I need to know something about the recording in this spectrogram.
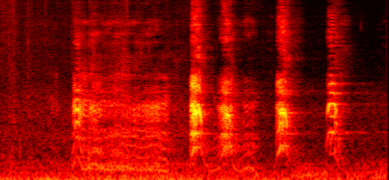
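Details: Jindo dogs out on a walk: a drawn-out bark, then four short, sharp barks in quick succession, each about half a second apart, over quiet outdoor background.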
